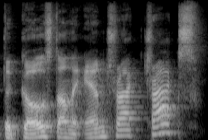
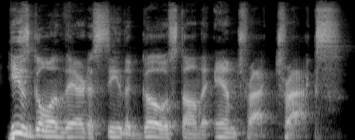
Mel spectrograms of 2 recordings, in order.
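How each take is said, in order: First: "tracks" rising into a question; questioning echo. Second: "ghost on the Amtrak tracks" told slowly, falling at the end; slow reveal, landing "tracks" as a statement. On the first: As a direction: slowly repeat it as a puzzled question, lifting "tracks". Echoes the reveal in disbelief. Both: Retold or imitated.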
